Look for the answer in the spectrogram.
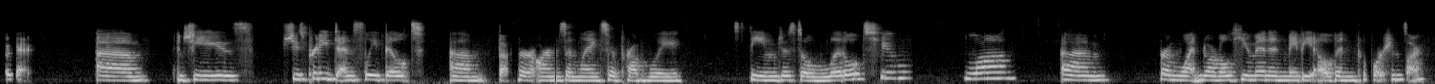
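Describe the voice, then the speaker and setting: A woman's voice: mid-range voice, unhurried, darkish tone, highs cut off. A woman playing a tabletop roleplaying game, describing her character casually and a little tentatively.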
